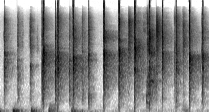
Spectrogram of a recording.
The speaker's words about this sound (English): So this is gonna be a recap episode. Can we just get a round of applause?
